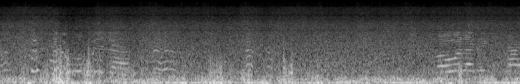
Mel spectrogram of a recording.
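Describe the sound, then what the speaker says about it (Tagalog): Big sea waves slap and rush around a small boat riding at night off Al Ghubaiba in Dubai, heavy wind buffeting the microphone throughout while voices talk faintly underneath. "Nawala gutom ko sa lalaki ng alon."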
